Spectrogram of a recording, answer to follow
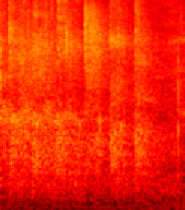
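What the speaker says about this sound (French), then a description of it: "Ça mérite des applaudissements" Audience at an official launch ceremony for a presidential innovation prize applauding in steady bursts, a dense wash of many hands clapping that swells and fades over a couple of seconds.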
